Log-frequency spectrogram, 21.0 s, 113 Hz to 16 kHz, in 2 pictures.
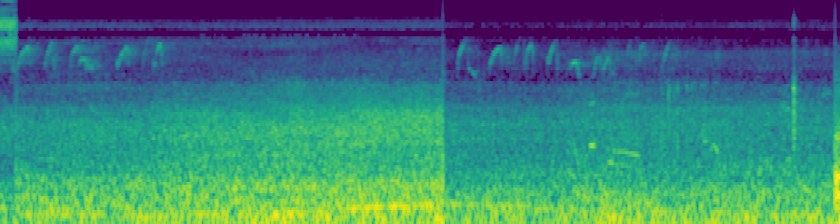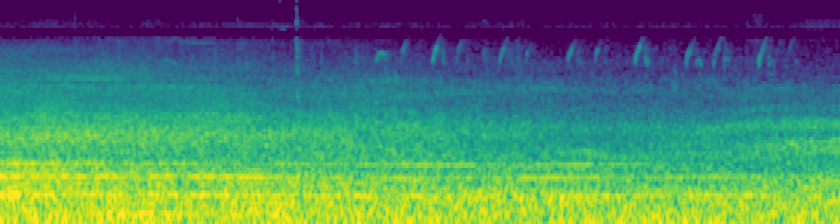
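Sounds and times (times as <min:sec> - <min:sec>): short high chirps: 0:00.0 - 0:00.3
engine hum with low rumble: 0:00.9 - 0:07.3, 0:08.4 - 0:21.0.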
